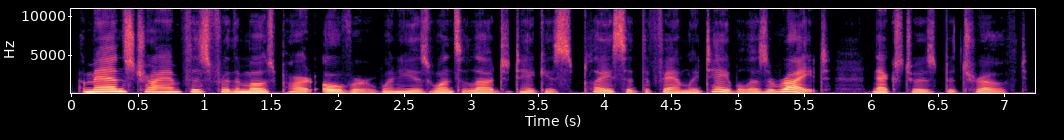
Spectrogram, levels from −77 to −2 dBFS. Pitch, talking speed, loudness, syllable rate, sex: 205 Hz, 240 wpm, -18 LUFS, 5.6 syllables/s, female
